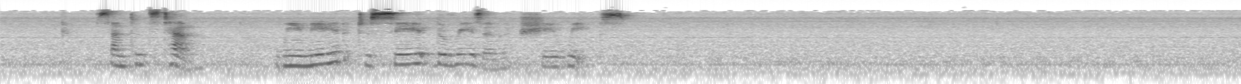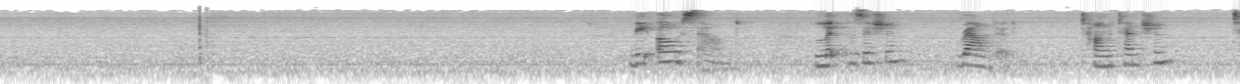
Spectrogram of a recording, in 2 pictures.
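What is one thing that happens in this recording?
A young woman speaks calmly and close by, with long pauses.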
